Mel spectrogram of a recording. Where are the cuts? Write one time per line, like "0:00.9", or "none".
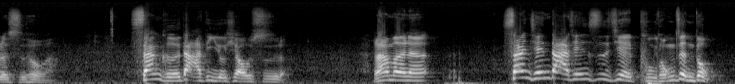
none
